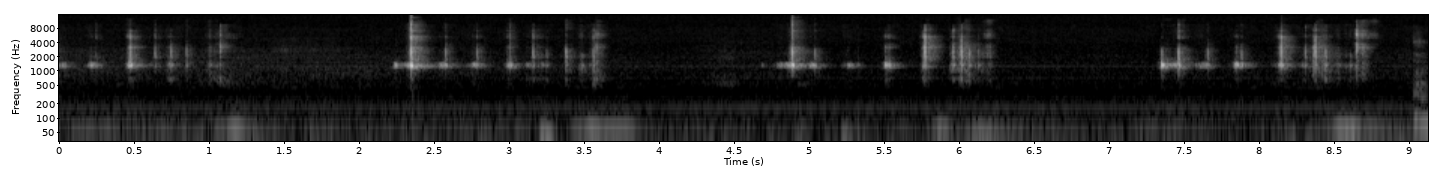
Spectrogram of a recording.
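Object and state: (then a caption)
Wooden frog guiro. A hand-sized hollow carved wooden frog guiro is played with a wooden stick, scraped along its ridges and tapped. Four bursts of dry, woody clicks come out, each with a strong hollow tone near 1.3 kHz and brief bright rattles. Every click dies away almost instantly, with quiet gaps between the bursts.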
